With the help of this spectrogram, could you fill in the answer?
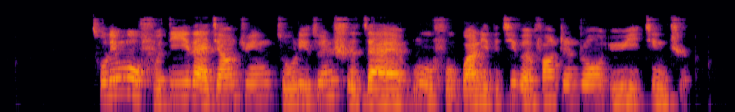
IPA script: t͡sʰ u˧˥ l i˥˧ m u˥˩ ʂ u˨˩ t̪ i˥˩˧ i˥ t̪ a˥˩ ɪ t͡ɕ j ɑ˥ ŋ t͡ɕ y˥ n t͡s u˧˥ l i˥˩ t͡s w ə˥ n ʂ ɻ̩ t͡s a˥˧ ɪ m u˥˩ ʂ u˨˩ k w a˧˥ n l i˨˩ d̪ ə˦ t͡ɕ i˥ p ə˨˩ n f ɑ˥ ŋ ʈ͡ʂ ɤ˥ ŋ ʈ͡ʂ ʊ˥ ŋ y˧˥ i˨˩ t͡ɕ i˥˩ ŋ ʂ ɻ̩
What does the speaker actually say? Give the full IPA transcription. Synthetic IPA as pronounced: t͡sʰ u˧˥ l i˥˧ m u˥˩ f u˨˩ t̪ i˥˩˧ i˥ t̪ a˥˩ ɪ t͡ɕ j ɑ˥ ŋ t͡ɕ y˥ n t͡s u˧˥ l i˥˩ t͡s w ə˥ n ʂ ɻ̩ t͡s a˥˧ ɪ m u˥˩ f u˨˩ k w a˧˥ n l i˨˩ d̪ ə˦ t͡ɕ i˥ p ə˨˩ n f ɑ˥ ŋ ʈ͡ʂ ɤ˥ ŋ ʈ͡ʂ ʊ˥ ŋ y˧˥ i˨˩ t͡ɕ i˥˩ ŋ ʈ͡ʂ ɻ̩

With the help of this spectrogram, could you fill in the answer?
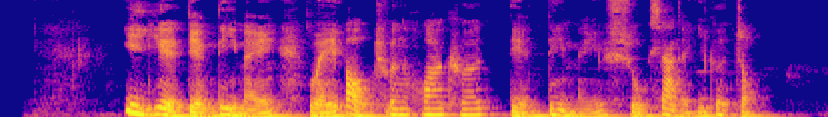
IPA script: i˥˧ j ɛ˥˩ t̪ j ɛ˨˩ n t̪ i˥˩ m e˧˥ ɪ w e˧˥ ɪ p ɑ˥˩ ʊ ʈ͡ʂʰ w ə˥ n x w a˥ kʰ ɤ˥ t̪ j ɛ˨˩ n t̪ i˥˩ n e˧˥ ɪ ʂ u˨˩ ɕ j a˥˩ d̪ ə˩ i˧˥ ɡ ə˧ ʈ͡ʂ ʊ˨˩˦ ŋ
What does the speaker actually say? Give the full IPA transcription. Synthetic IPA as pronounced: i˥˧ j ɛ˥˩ t̪ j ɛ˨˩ n t̪ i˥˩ m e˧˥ ɪ w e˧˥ ɪ p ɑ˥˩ ʊ ʈ͡ʂʰ w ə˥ n x w a˥ kʰ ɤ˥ t̪ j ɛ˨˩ n t̪ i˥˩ m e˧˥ ɪ ʂ u˨˩ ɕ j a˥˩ d̪ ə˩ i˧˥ ɡ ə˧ ʈ͡ʂ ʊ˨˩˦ ŋ

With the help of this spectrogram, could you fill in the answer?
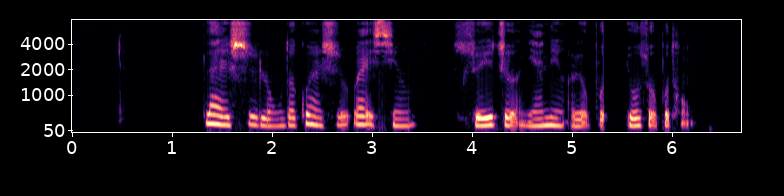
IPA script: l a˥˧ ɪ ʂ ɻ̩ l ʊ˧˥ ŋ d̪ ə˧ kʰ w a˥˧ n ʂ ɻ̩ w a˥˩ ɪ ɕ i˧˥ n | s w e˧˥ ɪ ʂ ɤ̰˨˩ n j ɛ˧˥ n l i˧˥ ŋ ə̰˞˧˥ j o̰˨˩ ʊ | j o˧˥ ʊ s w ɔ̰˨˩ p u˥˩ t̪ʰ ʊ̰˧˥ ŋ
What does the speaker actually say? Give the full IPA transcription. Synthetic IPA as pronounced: l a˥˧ ɪ ʂ ɻ̩ l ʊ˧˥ ŋ d̪ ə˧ k w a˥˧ n ʂ ɻ̩ w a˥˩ ɪ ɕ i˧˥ ŋ | s w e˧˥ ɪ ʈ͡ʂ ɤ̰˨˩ n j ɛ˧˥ n l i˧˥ ŋ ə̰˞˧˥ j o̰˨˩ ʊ | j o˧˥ ʊ s w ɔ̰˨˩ p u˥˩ t̪ʰ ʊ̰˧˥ ŋ

